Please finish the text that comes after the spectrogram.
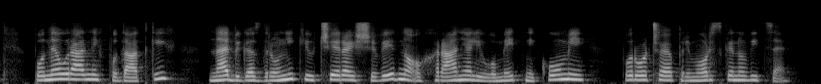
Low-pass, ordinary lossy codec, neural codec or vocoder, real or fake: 7.2 kHz; AAC, 48 kbps; codec, 16 kHz, about 1 kbps, DyCAST, with the encoder's durations; fake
